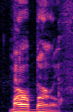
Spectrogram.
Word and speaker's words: Marlboro: Like, do you don't go like Marlb Miles, It's Marlboro, I would do the L. Marlboro.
